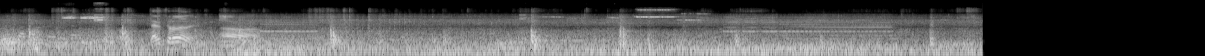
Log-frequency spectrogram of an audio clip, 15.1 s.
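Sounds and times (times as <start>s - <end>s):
freight train rumbling past: 0.0s - 12.3s
high wheel squeal: 0.7s - 1.5s, 2.8s - 4.1s, 6.5s - 11.2s.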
